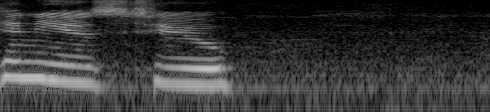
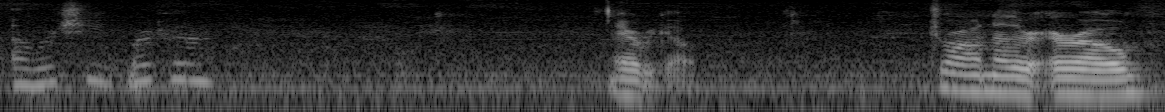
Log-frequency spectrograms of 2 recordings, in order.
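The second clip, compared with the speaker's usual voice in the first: ordinary delivery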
